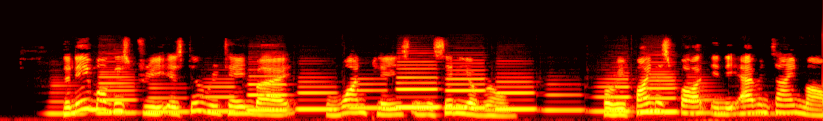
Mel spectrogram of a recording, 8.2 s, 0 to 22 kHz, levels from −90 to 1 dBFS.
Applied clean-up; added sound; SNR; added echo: none; Wind instrument, woodwind instrument; 2 dB; none.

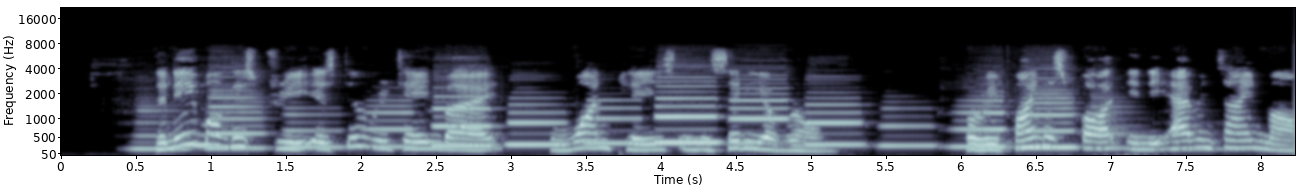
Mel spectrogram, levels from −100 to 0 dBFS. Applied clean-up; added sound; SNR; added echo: classical method log-MMSE.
